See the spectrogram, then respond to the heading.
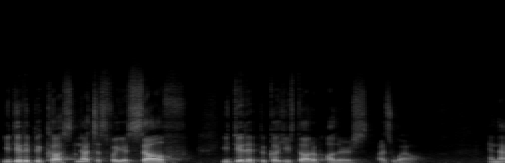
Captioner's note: none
